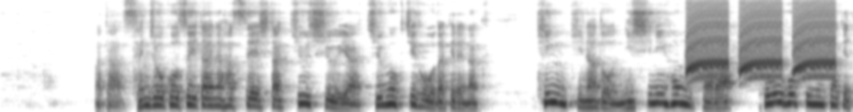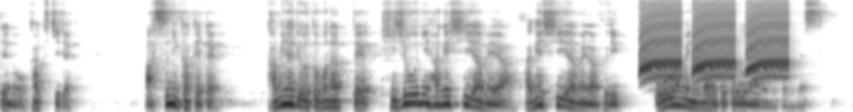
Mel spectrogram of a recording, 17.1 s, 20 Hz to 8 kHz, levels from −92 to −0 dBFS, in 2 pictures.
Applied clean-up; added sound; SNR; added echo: classical method WPE with log-MMSE.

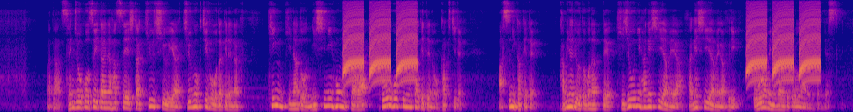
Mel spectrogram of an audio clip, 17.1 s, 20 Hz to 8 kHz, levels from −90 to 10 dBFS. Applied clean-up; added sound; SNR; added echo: none; Alarm; -4 dB; reverberation time 0.5 s.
